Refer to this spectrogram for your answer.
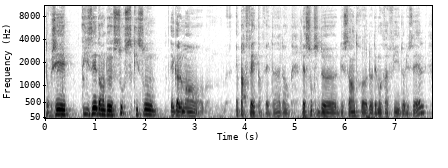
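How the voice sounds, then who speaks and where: A man with a dark, mellow tone speaks at a moderate pace with lively intonation, big swings in loudness and long, frequent pauses. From Rwanda. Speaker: sociologist. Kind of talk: interview. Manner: halting.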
